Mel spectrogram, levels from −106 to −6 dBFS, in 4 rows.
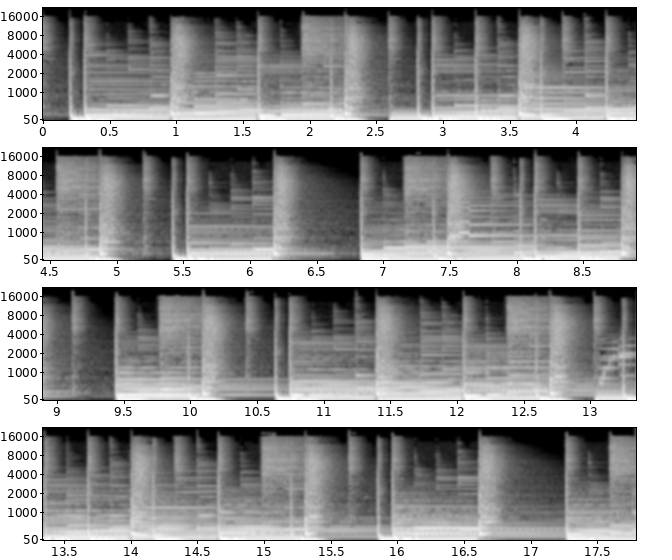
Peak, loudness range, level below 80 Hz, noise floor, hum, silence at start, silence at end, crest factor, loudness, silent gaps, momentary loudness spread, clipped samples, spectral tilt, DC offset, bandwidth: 0 dBFS; 2 LU; -14 dBFS; -40 dBFS; none; 0 s; 0 s; 12 dB; -13 LUFS; none; 6 LU; under 0.1%; -6.5 dB/octave; under 0.1%; 16 kHz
